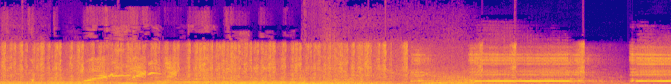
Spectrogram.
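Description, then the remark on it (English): A struggling biplane engine with engine trouble drones loudly and roughly, its pitch wavering and sputtering as it labors, with a steady whine rising near the end. “He's got engine trouble.”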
